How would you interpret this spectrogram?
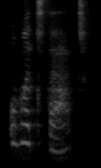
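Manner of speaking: put-on a puzzled small girl; Sophie's voice. Sophie puzzled by the giant, softly.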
